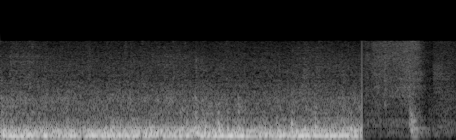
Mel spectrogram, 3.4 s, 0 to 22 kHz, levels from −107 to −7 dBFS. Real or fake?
real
